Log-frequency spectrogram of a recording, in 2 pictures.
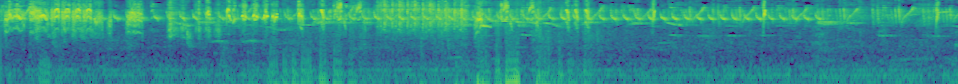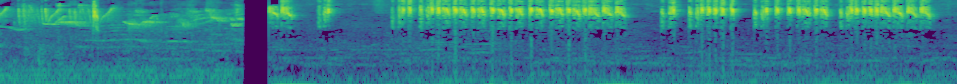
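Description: Male olive-backed sunbird singing in fast, high trills. The trills are dense at first, then thin to scattered calls. After a short break they come back as repeated bursts, each a second or two long.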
